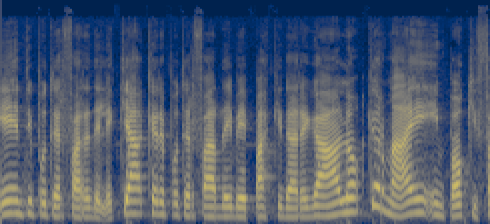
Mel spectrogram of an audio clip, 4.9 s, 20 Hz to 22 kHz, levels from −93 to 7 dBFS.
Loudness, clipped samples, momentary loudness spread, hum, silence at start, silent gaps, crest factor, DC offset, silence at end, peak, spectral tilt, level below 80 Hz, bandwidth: -18 LUFS; under 0.1%; 7 LU; none; 0 s; none; 18 dB; under 0.1%; 0 s; 0 dBFS; -4 dB/octave; -62 dBFS; 18.5 kHz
